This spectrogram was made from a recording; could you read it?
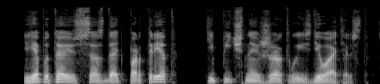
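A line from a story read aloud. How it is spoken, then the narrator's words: Plain. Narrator (Russian): сказал Ньюсон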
